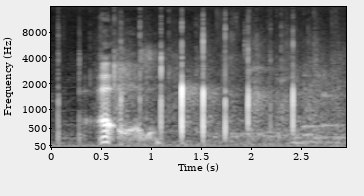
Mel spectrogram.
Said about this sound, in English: You know, you can applaud.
